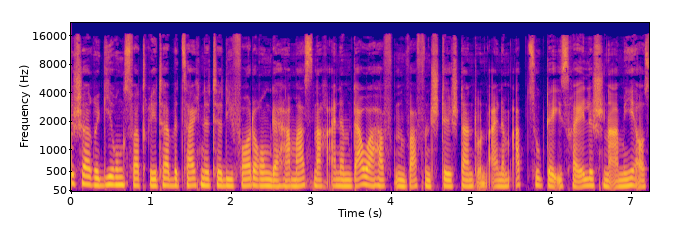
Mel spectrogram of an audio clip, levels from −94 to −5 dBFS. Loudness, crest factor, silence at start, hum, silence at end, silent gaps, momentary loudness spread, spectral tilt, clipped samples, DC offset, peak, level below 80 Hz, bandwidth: -19 LUFS; 16 dB; 0 s; none; 0 s; none; 4 LU; -5 dB/octave; under 0.1%; under 0.1%; -2 dBFS; -56 dBFS; 17 kHz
